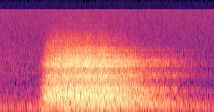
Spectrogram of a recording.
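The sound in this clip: A single slow, deep breath during a guided body-awareness relaxation: a soft, airy rush rises suddenly, holds steady for about a second, then gradually fades away, with no talking over it.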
